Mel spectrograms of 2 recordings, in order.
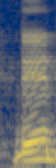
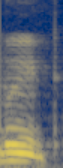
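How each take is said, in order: First: The vowel is short, like in 'red'. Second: The vowel is long, like in 'reed'. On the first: The speaker calls it wrong. "रेड नहीं" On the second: The speaker calls it right. "Should के साथ हमेशा रीड pronounce करेंगे"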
